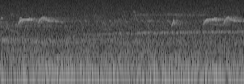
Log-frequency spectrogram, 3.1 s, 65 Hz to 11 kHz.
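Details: Olive-sided flycatcher (Contopus cooperi) on New Leaf Trail, Jackson County, Michigan, 30 May 2019, singing its whistled three-note song twice over a low, steady rumble: a short clipped note, then two higher slurred whistles.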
